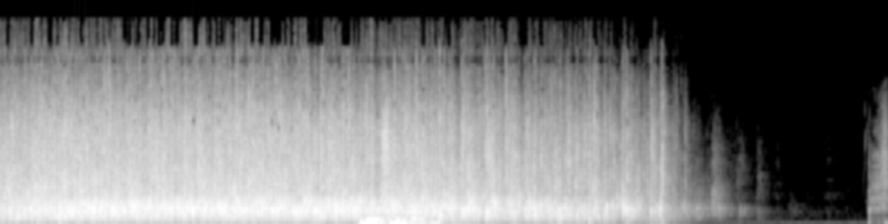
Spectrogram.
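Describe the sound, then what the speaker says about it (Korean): A church congregation at a Sunday morning service applauds loudly to welcome newly baptized members, a dense sustained roar of clapping with a voice speaking briefly over it before the applause dies away into near silence. "인사하실 때 큰 박수로 한번 환영해 주세요"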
